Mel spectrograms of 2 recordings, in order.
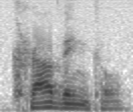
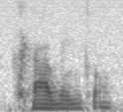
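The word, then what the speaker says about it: Krawinkel: satellite outside buchenwald and that place was called kravinko how do you spell that k r a w i n k e l kravenko it was also known somehow like that settled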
